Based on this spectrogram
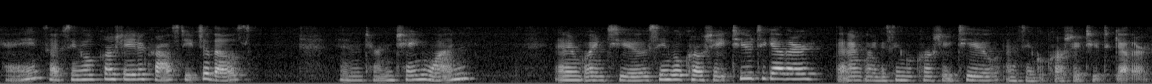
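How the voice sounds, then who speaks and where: A woman keeps a moderate pace amid audible room echo and noticeable background noise. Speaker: crochet instructor. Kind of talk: tutorial.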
